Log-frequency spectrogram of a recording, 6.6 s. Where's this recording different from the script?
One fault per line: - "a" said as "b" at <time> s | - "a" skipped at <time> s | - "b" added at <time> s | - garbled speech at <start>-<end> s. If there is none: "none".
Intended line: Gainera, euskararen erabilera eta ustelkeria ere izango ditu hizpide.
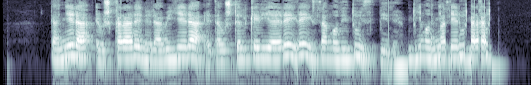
- "ere" added at 3.7 s
- garbled speech at 5.1-6.2 s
